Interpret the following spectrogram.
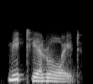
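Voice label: "meteoroid", English, Indian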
